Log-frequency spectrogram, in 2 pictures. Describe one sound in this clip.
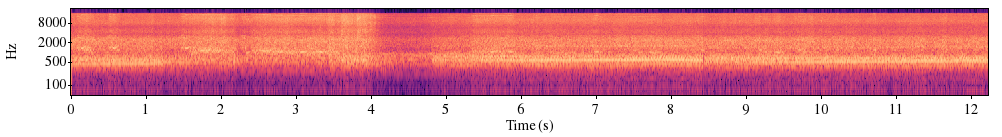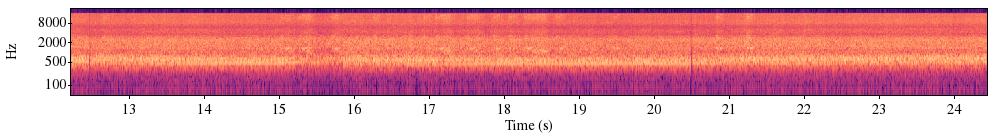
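A car engine drones steadily as the car drives.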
